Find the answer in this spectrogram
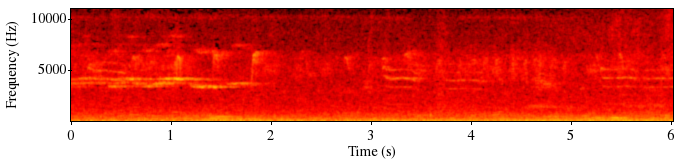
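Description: Outdoor ambience: small birds chirping in short high calls, in a cluster about a second in and again past the middle, over a steady low background rumble.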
